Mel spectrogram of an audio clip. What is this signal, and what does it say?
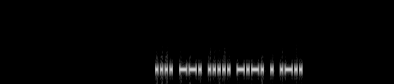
Morse code, heard as a keyed tone, about 49 wpm, 700 Hz. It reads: HG5CEL
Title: DXCC-100 Call Signs - 6 Characters - 50wpm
